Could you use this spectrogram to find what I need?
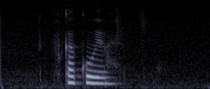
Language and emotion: Russian, neutral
